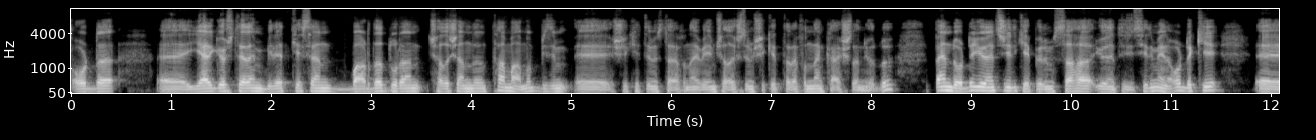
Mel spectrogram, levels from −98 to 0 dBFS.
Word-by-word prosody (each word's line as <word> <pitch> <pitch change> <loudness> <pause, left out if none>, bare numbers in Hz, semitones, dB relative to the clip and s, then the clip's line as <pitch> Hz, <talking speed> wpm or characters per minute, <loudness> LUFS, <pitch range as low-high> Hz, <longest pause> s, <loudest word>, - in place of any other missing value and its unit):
orada, 105 +1 +1 0.4
eee, - - 0
yer 95 +4 +3
gösteren, 115 -2 +2
bilet 110 +2 -1
kesen, 110 -5 -1
barda 100 +4 +2
duran 115 -1 +1
çalışanların 110 0 0
tamamı 120 -3 0
bizim, 105 -2 -2
eee, 90 -2 -3
şirketimiz 95 0 -6
tarafından, 85 0 -4
yani, 90 - -4
benim 95 +1 -1
çalıştığım 95 +1 -3
şirket 95 0 -6
tarafından 95 +2 -1
karşılanıyordu. 80 - -3 0.4
Ben 140 -1 +7
de - - +6
orada 110 +7 +3
yöneticilik 130 -2 +3
yapıyordum. 95 -2 -1
Saha 105 +2 +2
yöneticisiydim, 95 +5 -2
yani, 110 -5 +1
oradaki, 135 +3 0 0.4
eee, 100 - +2
105 Hz, 150 wpm, -23 LUFS, 95-115 Hz, 0.4 s, Ben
